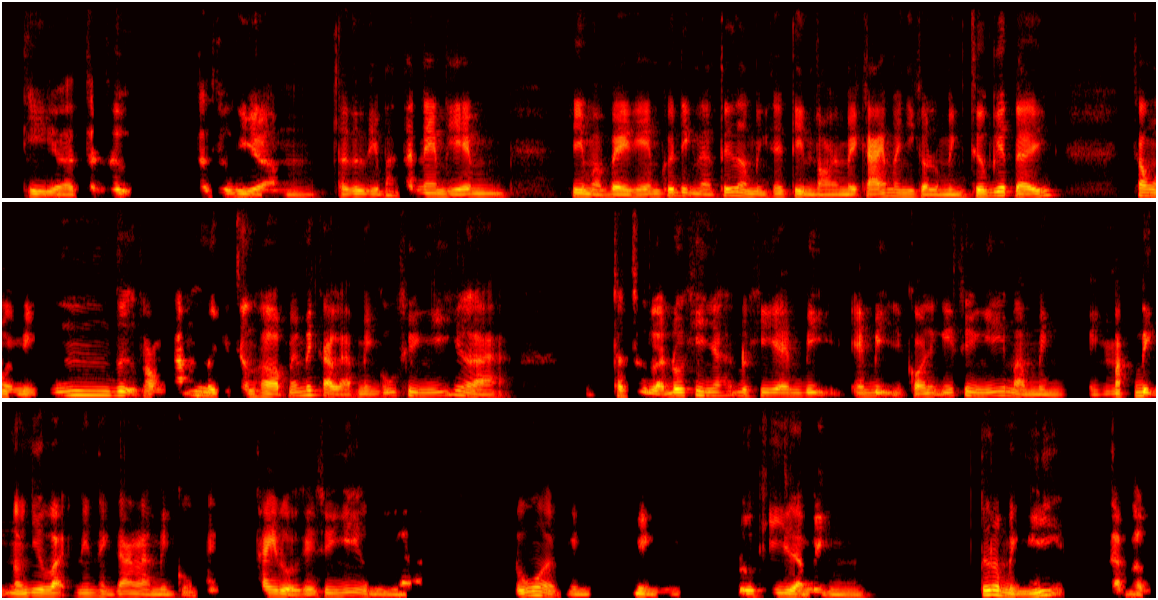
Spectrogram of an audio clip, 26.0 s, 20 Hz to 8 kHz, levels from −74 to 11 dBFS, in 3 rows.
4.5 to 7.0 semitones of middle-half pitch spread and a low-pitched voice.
Yes: average, 5.2 semitones; low, 115 Hz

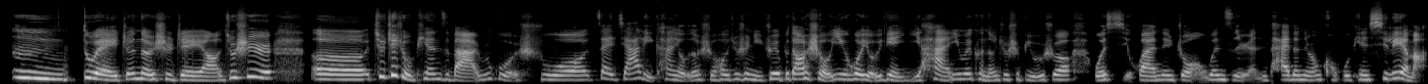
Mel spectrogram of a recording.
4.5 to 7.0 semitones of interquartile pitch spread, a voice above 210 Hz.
No: average, 3.3 semitones; high, 225 Hz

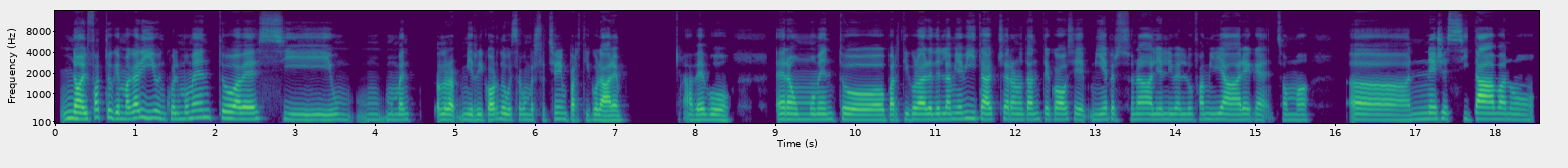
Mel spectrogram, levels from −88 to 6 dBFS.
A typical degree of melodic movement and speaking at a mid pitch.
No: narrow, 1.9 semitones; medium, 180 Hz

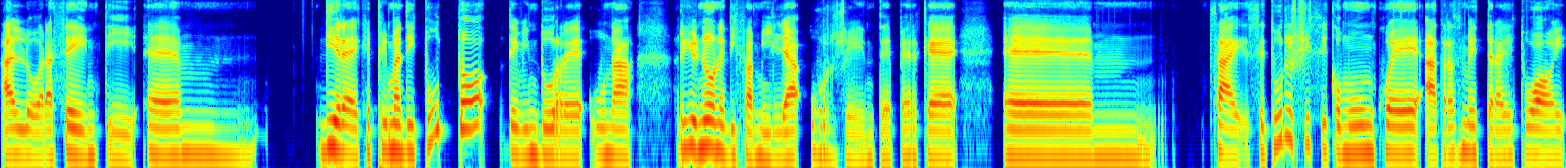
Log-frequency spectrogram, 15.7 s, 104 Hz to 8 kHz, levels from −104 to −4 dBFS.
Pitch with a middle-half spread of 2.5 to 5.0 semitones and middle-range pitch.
No: narrow, 1.9 semitones; medium, 145 Hz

